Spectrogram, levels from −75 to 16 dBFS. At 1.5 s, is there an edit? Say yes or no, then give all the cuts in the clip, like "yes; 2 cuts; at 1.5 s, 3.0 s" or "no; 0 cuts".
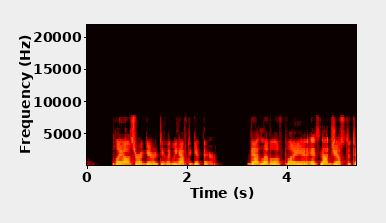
no; 0 cuts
